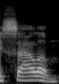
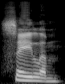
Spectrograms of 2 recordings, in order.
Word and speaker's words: Salem: there is there are some people who would pronounce it St Louie and the next one Salam salum I used to say salum yeah what salum yeah it's like Oh The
